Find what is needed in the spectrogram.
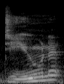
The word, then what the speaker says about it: Dune: It's pronounced Dune, actually. The U is long. Yeah, we're talking Dune. We are talking D-U-N-E.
